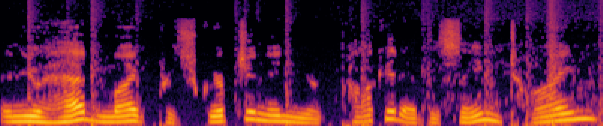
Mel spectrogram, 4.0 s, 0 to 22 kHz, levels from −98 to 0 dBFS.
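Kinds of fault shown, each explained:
Overdone noise removal: across the whole speech clip the gaps between phrases collapse to near silence, broken only by twinkling, warbling specks. A noise reduction stage was pushed too hard on a noisy recording, so any frequency band sitting close to its noise estimate gets pulled far down or switched off. Quiet parts of the speech fall into that range and vanish along with the background noise.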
